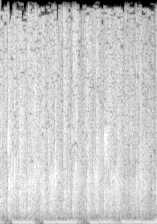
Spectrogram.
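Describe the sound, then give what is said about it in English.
Audience applause for the host at the close of a live show, a dense, steady wash of clapping with low, rhythmic tones pulsing beneath it throughout. “Round of applause for Jason.”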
